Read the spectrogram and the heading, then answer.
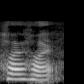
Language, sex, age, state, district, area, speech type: Assamese, female, 18-30, Assam, Golaghat, urban, spontaneous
